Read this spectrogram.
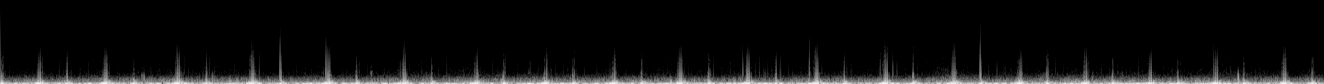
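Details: Male heart heard through a stethoscope: steady paired heart thumps at about 88 beats a minute with a faint hum beneath; normal heart sounds.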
